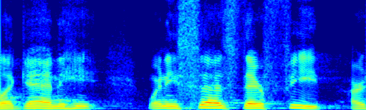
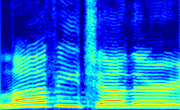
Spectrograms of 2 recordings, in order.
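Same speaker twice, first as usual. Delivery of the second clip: wavering, shaky, unconfident, pitched-up voice; 8 semitones higher than usual. Recalling how she would make her declaration, imitating a shaky unconfident voice. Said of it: "in this shaky voice without much confidence".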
